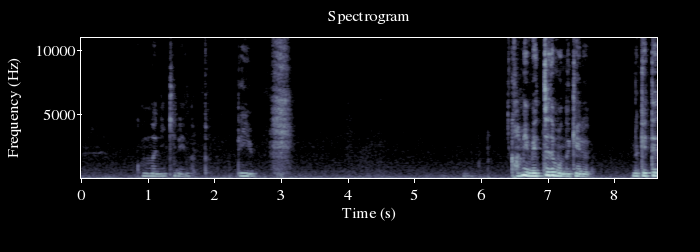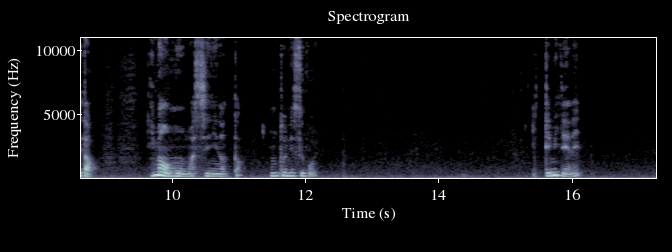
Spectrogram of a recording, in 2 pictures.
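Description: A young woman talks casually and close by, in short bursts with pauses.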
